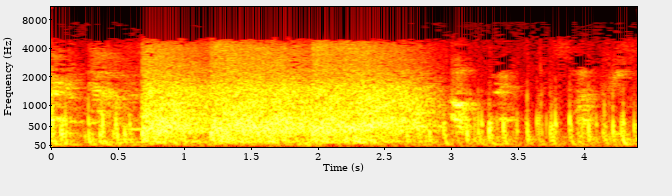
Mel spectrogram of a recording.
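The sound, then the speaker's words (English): Gunfire in an old radio drama shootout set in the Western frontier: a dense, loud burst of shots lasting about two seconds, then fading into softer, scattered noise. “Use your gun, Tonto.”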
